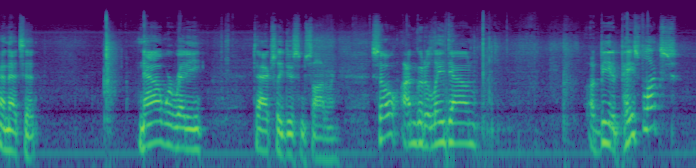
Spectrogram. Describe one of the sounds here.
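Small plastic parts click as they are handled.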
